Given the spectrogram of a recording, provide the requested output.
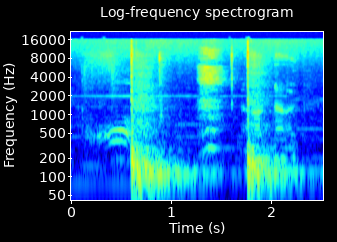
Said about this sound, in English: The thump of books falling to the ground. All three of you look around you as you notice books start falling off the shelves around you.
